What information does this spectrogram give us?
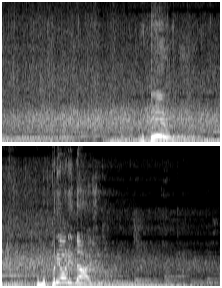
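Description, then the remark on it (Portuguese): Steady crowd applause fills the whole stretch, a dense even patter of many hands clapping, while a man speaks briefly over it. “Você pode dar um aplauso para ele, por favor, porque ele está aqui.”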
